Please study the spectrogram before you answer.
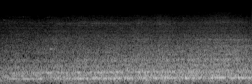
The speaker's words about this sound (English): And in Moscow, to underground subway stations like this one.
